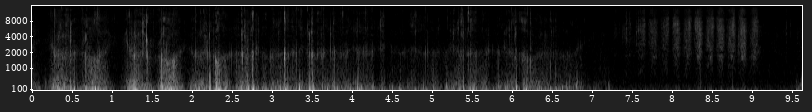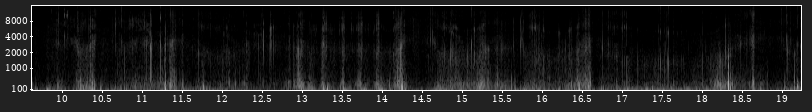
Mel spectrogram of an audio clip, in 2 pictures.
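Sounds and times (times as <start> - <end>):
ear massage crackling and rubbing: 0.0 - 19.2.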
